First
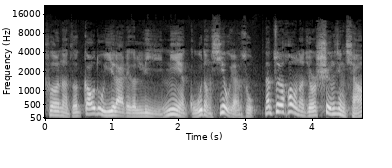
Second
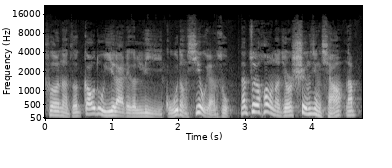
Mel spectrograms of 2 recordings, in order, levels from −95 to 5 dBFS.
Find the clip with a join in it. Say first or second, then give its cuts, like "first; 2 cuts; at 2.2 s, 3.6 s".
second; 1 cut; at 1.7 s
